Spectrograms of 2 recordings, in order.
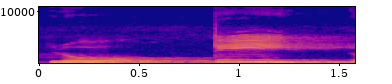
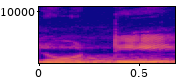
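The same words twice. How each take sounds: First: Slow drawn-out reading. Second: Said in the usual way. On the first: Shown as a demonstration. Teacher showing pupils the word, very slow. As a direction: stretch roti out very slowly, syllable by syllable.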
